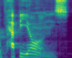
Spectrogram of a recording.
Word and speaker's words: Papillon: two new exclusive Booker papillons heard in the comments how to pronounce the word it's it's French and it's Papillon apparently it means butterfly which I think is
